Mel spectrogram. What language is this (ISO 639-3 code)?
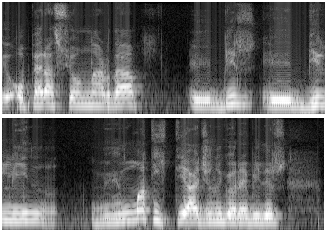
tur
